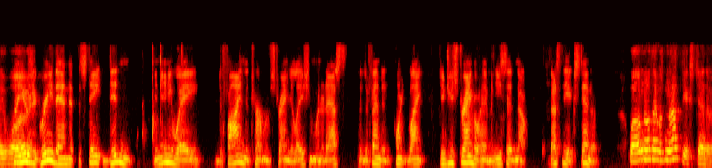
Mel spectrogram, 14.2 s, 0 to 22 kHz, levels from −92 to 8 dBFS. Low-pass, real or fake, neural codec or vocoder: 7.2 kHz; fake; vocoder, 44.1 kHz, 80 mel bands, Vocos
